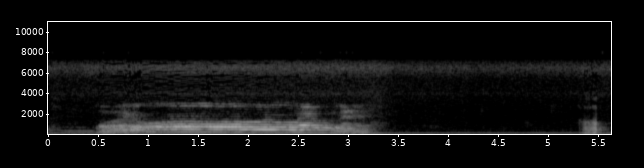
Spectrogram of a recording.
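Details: Tuscany, a 12-year-old pet Siberian Husky, indoors and asked by her family to speak, gives a drawn-out harmonic howl of about two and a half seconds, wavering then sliding down, followed by a short yelp; coaxing voices around it.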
